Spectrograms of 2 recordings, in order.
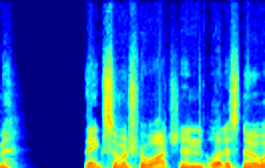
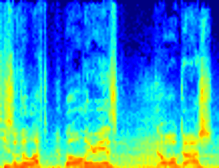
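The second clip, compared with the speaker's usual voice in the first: being chased. Real, not acted. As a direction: yelp in sudden alarm. Being chased by another driver.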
